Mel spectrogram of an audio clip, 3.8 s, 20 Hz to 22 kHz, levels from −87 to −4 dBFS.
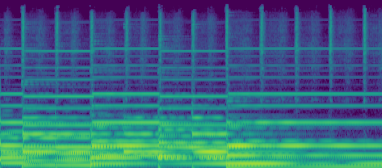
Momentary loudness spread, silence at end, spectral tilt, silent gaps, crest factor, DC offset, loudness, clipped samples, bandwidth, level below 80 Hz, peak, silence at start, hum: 7 LU; 0 s; -6.5 dB/octave; none; 12 dB; under 0.1%; -19 LUFS; under 0.1%; 19 kHz; -34 dBFS; -6 dBFS; 0 s; none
